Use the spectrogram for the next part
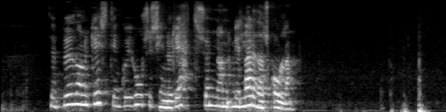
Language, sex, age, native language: Icelandic, female, 60-69, Icelandic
